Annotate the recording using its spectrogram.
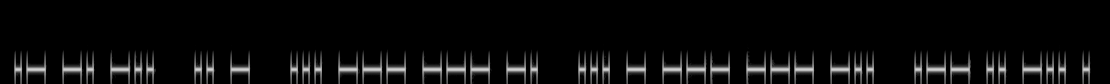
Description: Morse code, heard as a keyed tone, about 20 wpm, 700 Hz. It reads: AND IT SOON STOOD WIDE
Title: Sentences from Top 900 Words 20wpm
